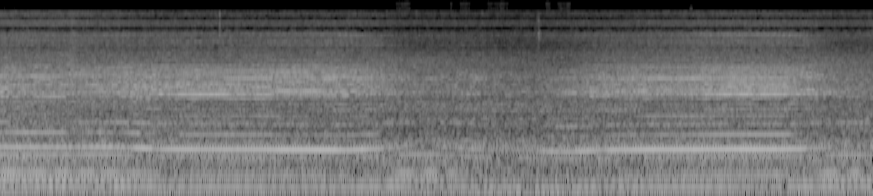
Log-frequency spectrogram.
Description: Whining noise while turning the steering wheel. The steering fluid was leaking and it stopped once I added more steering fluid.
